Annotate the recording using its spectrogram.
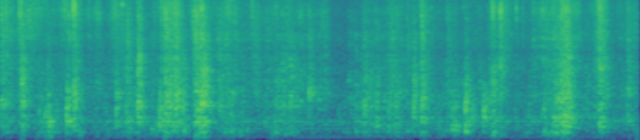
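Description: Brown paper packaging rustling and crinkling as it is pulled open and unwrapped by hand, in an irregular run of crackles.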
